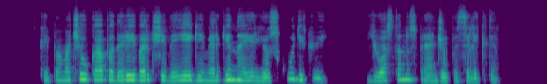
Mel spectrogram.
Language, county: Lithuanian, Šiauliai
